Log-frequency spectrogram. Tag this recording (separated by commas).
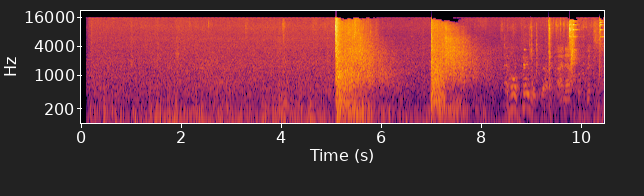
Machine gun, Speech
